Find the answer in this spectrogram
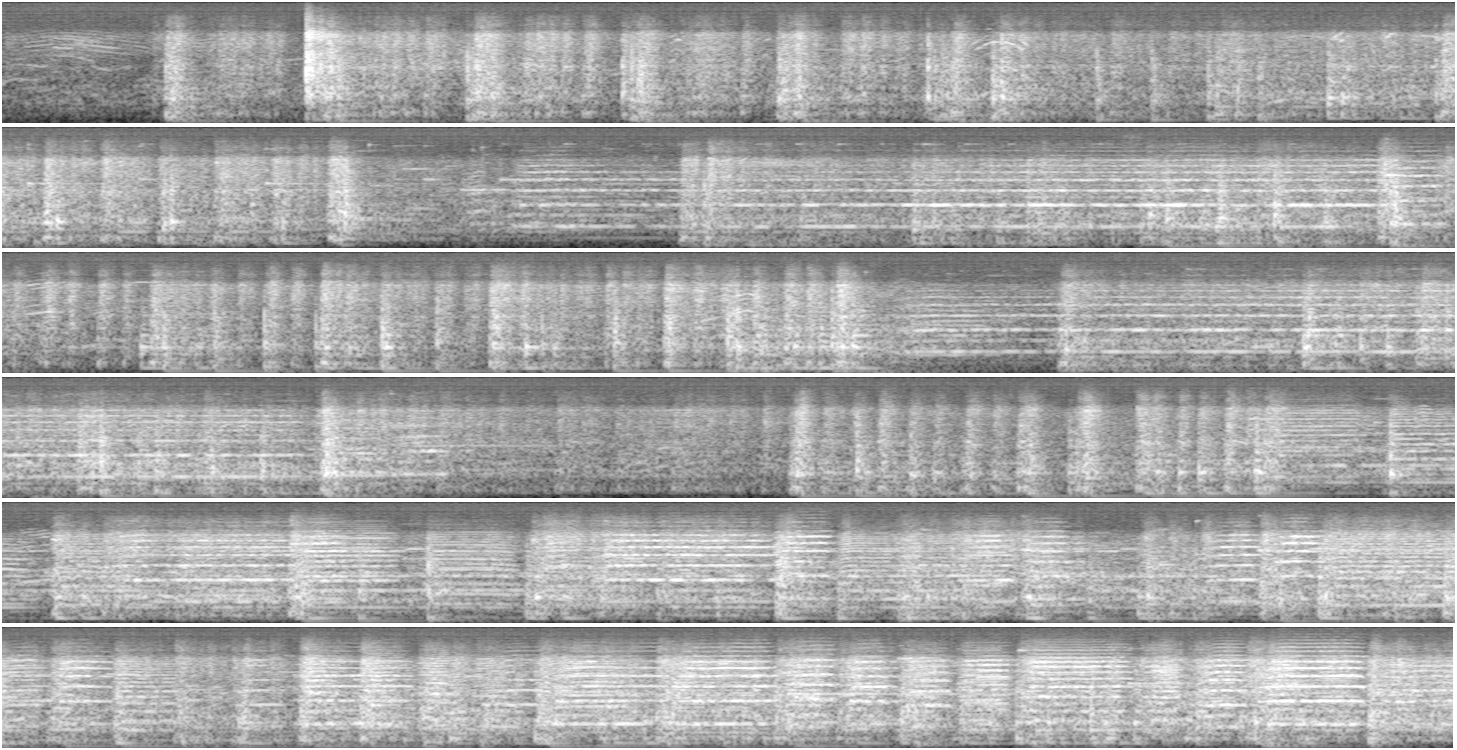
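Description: High school marching band playing, with brass and drums. It opens with a sharp hit about a second in and has long held chords twice. After a short dip in the middle, the full band comes back louder.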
